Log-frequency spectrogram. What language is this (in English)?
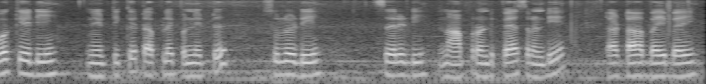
Tamil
